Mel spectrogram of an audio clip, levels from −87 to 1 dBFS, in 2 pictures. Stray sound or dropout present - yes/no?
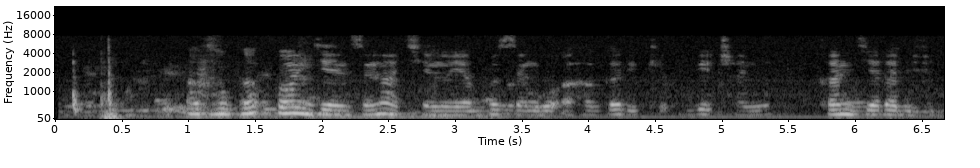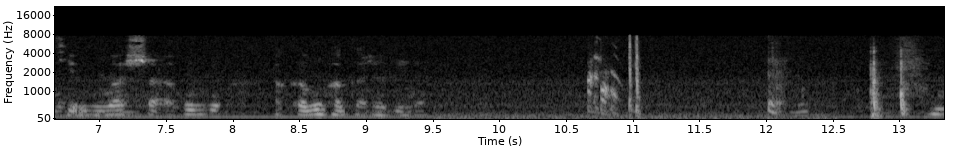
yes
